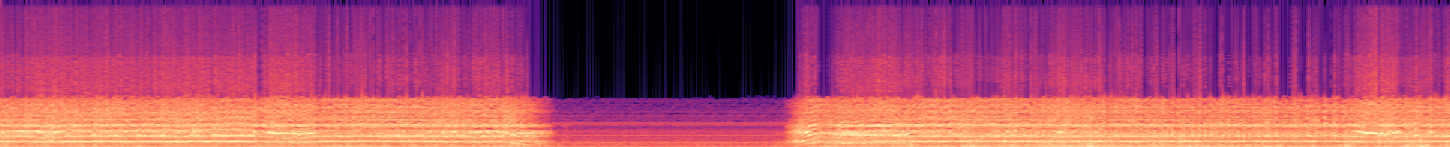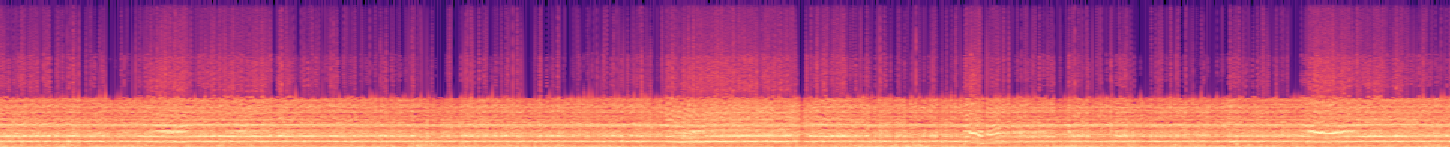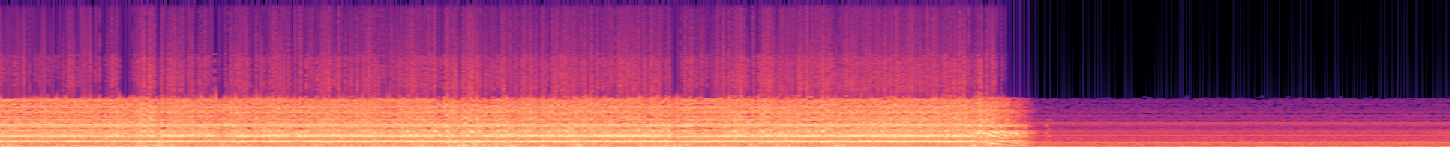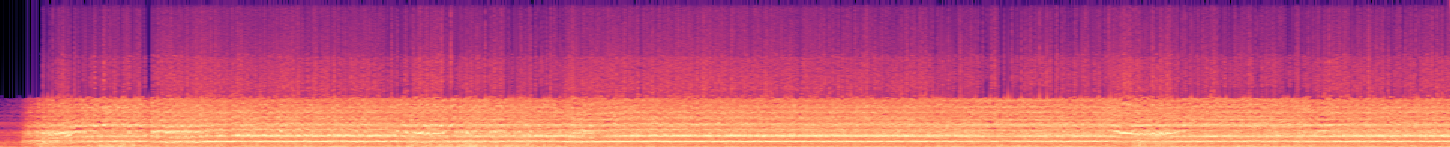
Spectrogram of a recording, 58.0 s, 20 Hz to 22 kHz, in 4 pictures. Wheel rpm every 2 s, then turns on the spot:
220, 220, 110, 0, 170, 230, 230, 230, 230, 230, 230, 230, 210, 230, 230, 230, 230, 230, 230, 130, 0, 10, 190, 230, 220, 230, 230, 220, 230.
none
